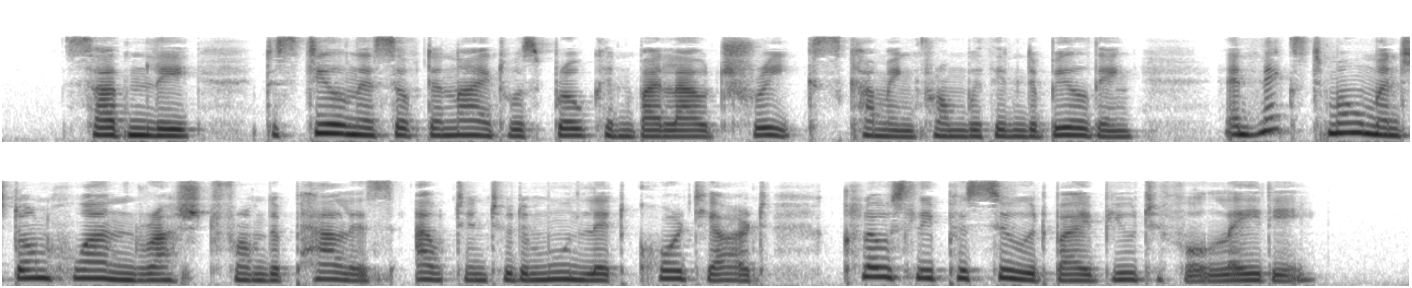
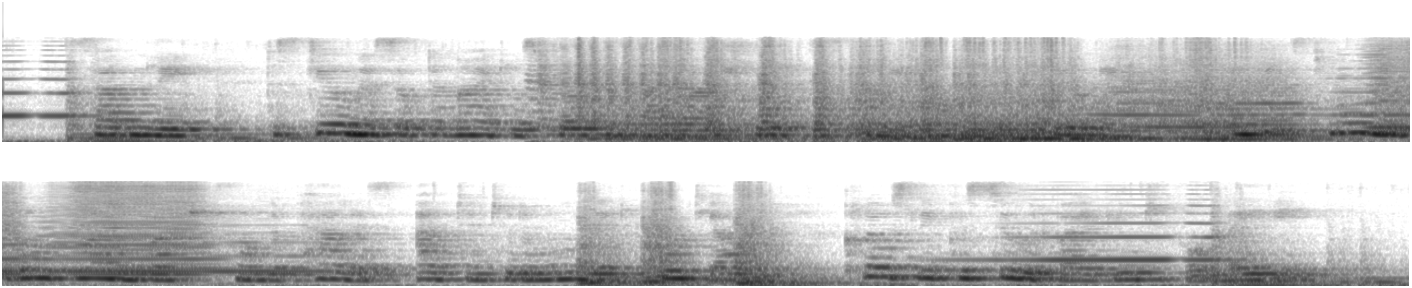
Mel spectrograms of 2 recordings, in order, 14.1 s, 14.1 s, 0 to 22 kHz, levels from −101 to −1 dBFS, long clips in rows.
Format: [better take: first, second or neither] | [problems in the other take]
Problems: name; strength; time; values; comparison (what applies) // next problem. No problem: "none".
first | background sound (Squeak); 5 dB below the speech // room echo; dies away in 0.9 s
